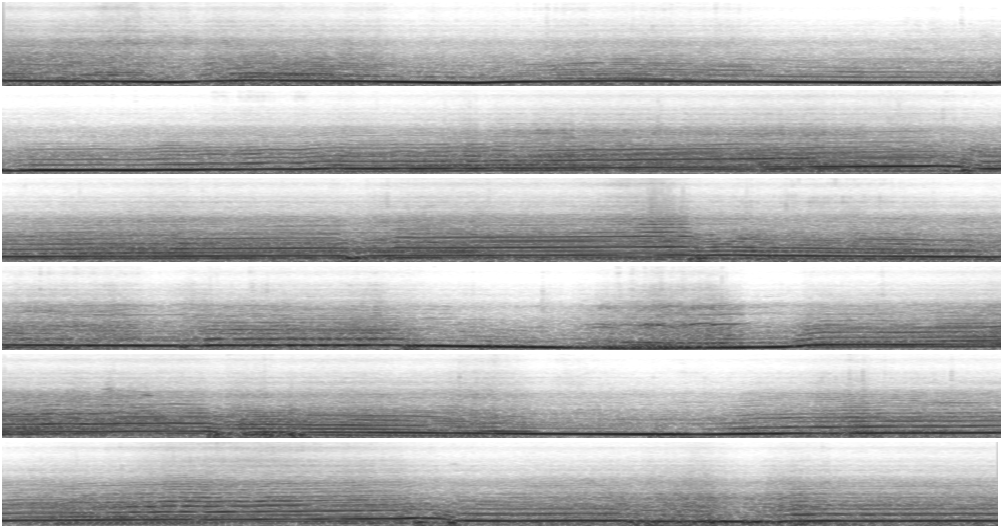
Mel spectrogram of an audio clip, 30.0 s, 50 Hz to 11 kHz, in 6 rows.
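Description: Honda Civic Type R FD2's K20A four-cylinder engine, fitted with an aftermarket intake, header and 3-inch exhaust, heard from inside the cabin under hard track driving. Its pitch climbs several times under acceleration and drops when braking and downshifting, lowest about 18 seconds in.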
